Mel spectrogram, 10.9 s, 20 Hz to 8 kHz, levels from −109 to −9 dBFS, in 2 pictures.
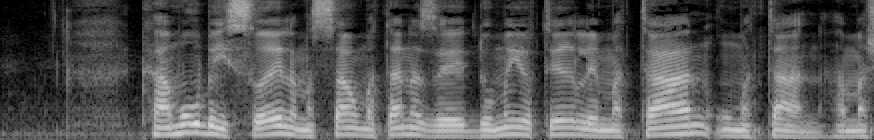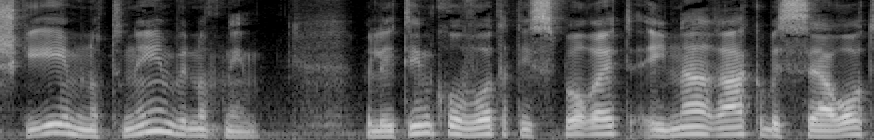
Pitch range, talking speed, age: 120-170 Hz, 100 wpm, 40-59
